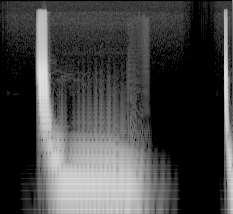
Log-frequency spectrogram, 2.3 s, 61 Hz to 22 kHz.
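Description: An electronic kick drum run through the Glitch 2 plugin's Stretcher effect. A single hit comes about half a second in, falls steeply in pitch, then is drawn out into a long held low tone for about a second before fading.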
